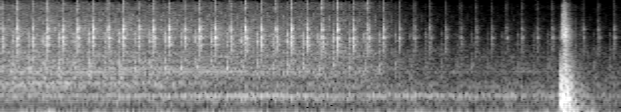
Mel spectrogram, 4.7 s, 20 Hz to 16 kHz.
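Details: Alfa Romeo 147 1.6 Twin Spark 120hp at idle, started two days after an oil change with 10W40 and an engine flush: fast top-end ticking about three per second that fades; fixed by replacing all 16 hydraulic lifters.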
